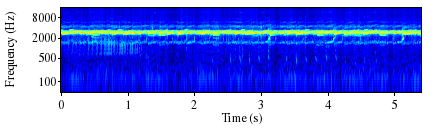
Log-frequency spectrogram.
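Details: Spring peepers calling together at a frog pond at night in early spring, a dense, unbroken wall of high, shrill peeps with overlapping pulses throughout, plus a faint low hum underneath.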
